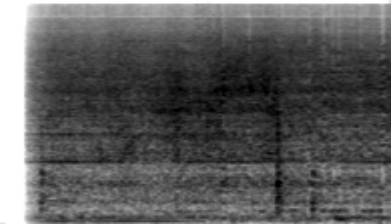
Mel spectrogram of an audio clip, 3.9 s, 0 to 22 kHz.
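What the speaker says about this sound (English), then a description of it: "I have been frying it for last 2 to 3 minutes." A steady, loud sizzle of a coconut and sugar mixture frying in a pan, with occasional stirring scrapes, starting abruptly and continuing without talk.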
